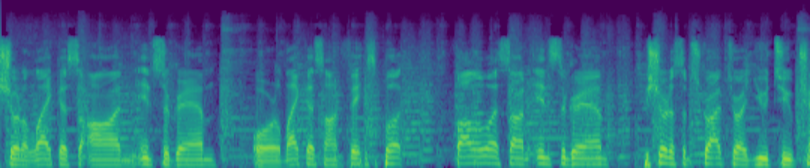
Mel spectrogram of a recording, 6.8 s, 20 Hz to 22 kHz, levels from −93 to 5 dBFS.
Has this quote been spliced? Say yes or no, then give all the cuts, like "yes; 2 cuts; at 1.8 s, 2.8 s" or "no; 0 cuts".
no; 0 cuts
